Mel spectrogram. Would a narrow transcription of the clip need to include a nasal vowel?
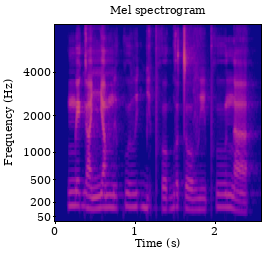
no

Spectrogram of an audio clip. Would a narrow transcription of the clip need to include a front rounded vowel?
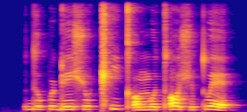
no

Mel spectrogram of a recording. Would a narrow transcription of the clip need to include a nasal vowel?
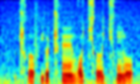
yes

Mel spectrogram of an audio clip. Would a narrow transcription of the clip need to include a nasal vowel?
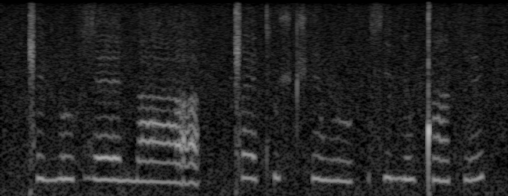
yes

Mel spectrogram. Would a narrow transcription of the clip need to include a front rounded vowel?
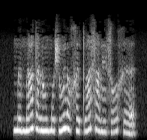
no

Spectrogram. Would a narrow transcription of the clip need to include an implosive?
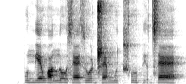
no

